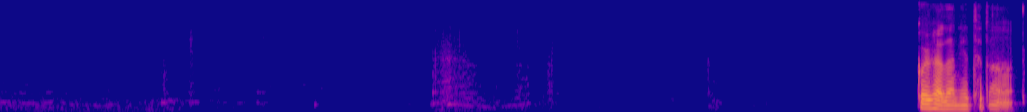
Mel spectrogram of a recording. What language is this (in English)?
Punjabi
